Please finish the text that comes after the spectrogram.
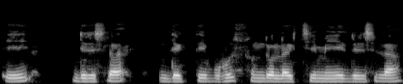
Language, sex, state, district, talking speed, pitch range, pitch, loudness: Bengali, male, West Bengal, Jalpaiguri, 135 wpm, 140-150 Hz, 145 Hz, -18 LUFS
